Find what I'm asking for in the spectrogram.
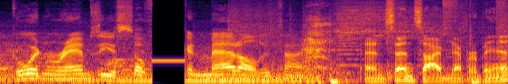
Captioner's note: upbeat music; laughs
